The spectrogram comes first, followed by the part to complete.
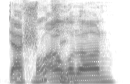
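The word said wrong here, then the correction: Dastmalchian: Dismalchin. Dismalchin, that's how you pronounce it.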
